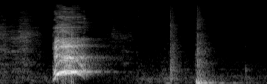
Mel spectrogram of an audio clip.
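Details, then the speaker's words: Person with out-of-control hiccups who feels they may throw up: one loud, squeaky voiced hiccup followed by two softer, sharp hiccups in a quiet room; hiccups. "why does it sound like that cuz your body is annoying I'm going to throw up if I keep hiccuping like this"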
